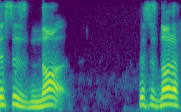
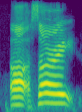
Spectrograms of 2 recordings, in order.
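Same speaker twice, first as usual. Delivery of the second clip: raised, higher-pitched apology; calling out; 8 semitones higher, 6 dB louder, slower than usual. Real, not acted. Angler to annoyed bystander, calling out. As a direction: call an apology across the beach.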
